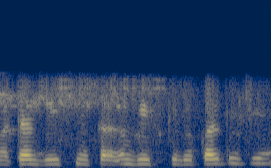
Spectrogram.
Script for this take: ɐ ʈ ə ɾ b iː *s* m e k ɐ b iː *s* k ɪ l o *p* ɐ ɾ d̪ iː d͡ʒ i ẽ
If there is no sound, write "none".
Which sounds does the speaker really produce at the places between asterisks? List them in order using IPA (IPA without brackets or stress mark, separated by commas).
s, s, k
